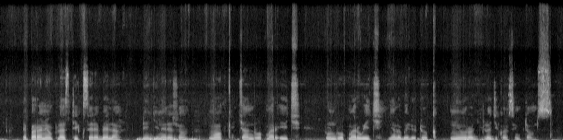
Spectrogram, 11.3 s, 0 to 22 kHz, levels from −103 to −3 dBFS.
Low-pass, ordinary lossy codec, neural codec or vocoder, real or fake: none; none; none; real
